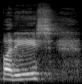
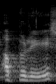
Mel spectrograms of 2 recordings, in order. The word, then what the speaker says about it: अपरेश: दे इदर call him Arpesh और they call him परेश। एंड it's actually अपरेश।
